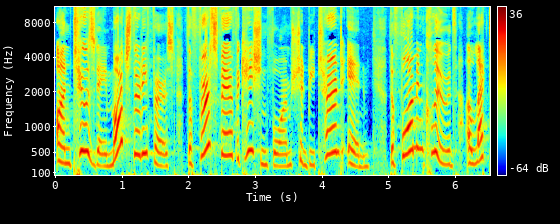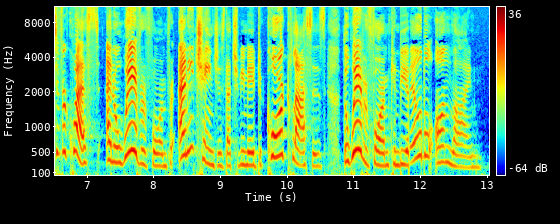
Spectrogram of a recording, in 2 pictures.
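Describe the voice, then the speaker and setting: A woman's voice: sits high, big pitch swings, normal speed, bright, forceful tone, no echo, clean studio sound, faint music behind. A woman reading scripted announcements as a school show announcer.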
